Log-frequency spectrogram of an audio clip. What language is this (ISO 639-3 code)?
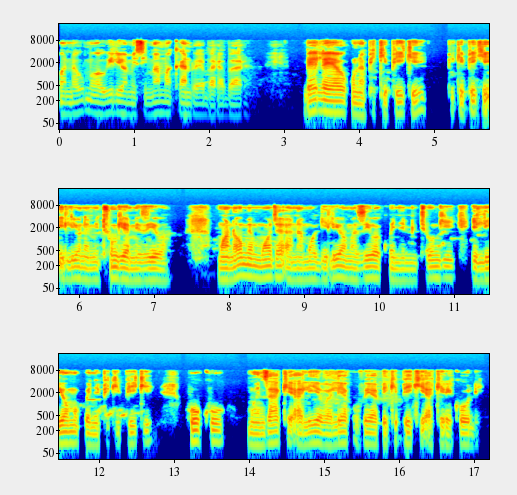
swa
